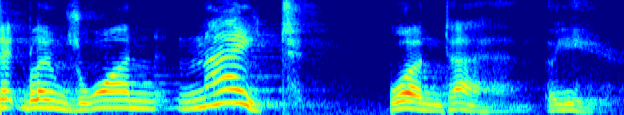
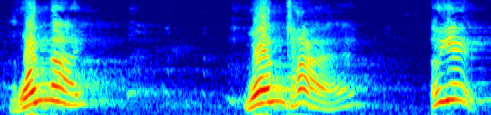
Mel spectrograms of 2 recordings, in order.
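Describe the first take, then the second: First: One night, one time a year drawn out very slowly; slow emphasis. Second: Much higher, much louder "One night, one time a year"; shouted emphasis. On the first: Preacher telling congregation the rare bloom, slow and deliberate. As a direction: stretch "one night" out slowly, each word weighed. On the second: Preacher exclaiming to congregation about the bloom, shouted. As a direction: belt out "One night" with a laugh. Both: Real, not acted.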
